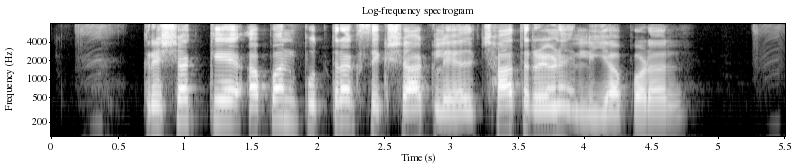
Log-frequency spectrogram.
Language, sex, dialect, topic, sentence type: Maithili, male, Southern/Standard, banking, statement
